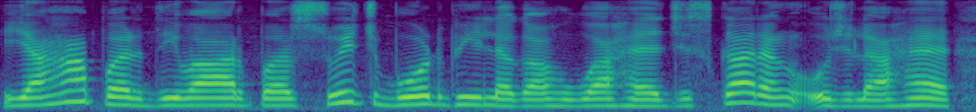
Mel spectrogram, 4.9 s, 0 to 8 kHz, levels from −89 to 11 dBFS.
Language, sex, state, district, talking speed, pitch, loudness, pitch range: Hindi, male, Jharkhand, Ranchi, 170 wpm, 190 Hz, -14 LUFS, 175-205 Hz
